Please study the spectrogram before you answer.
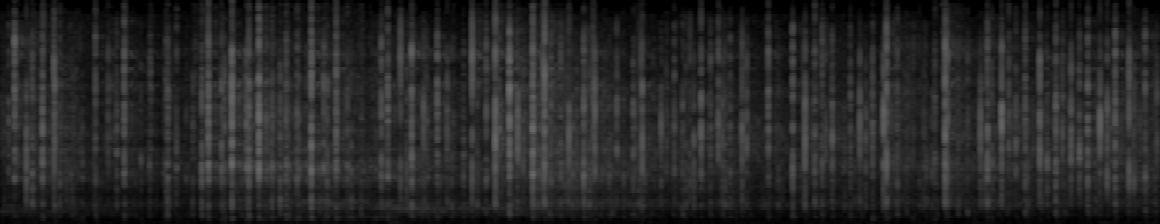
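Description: A small square black plastic plant pot, filled with soil and a string-of-pearls plant, is held in the hands and rapidly tapped and scratched with fingernails. The result is quiet, bright, dry clicking and scratchy crackling that stays busy throughout, with little low end.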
